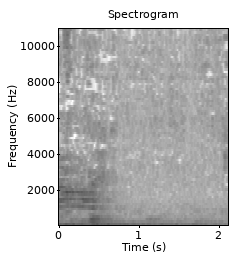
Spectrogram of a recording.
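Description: A short drawn-out vocal sound at the start, the tail of a man's hesitation "uh" into a handheld microphone, then a quiet room with a steady low hum.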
